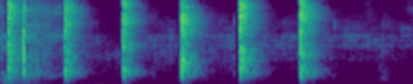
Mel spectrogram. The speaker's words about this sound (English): Let's have a big round of applause for Lee, ladies and gentlemen.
